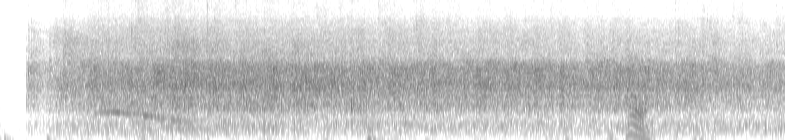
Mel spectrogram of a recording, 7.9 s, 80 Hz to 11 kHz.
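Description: Sustained audience applause at the 2025 Golden Goose Award ceremony welcoming Illinois Congressman Bill Foster, a steady hall-filling wash of clapping from many hands that rises quickly and holds, with faint voices beneath.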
